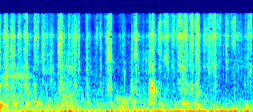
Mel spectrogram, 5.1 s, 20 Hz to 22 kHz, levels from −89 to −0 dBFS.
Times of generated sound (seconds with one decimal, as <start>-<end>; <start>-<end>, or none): 3.3-4.2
